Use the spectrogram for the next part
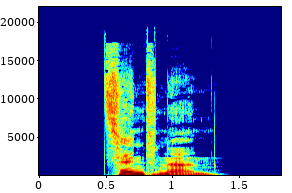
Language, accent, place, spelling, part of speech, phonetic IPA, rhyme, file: German, Germany, Berlin, Zentnern, noun, [ˈt͡sɛntnɐn], -ɛntnɐn, De-Zentnern.ogg
- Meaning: dative plural of Zentner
